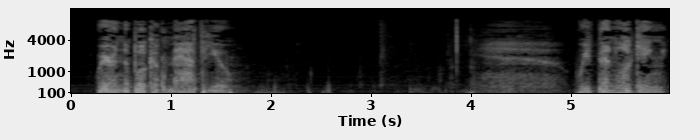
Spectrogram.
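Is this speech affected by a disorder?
Yes: vocal cord paralysis, unilateral; one vocal cord paralyzed, about 6 weeks; awaiting surgery in about a month, plastic shim to move paralyzed cord, previously repeated injections; voice not yet back, audibly affected.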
